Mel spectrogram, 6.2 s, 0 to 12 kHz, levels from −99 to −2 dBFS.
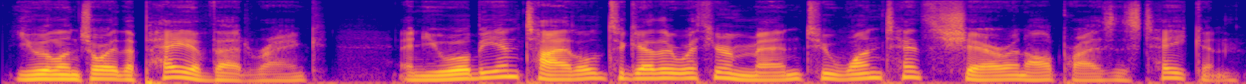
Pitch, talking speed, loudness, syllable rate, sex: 135 Hz, 240 wpm, -19 LUFS, 5.9 syllables/s, male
